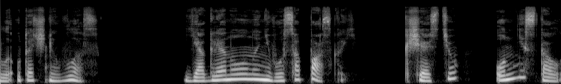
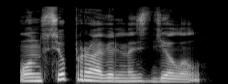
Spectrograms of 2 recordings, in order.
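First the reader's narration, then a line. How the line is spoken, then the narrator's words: Lazy tone. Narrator (Russian): лениво сказал Леший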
